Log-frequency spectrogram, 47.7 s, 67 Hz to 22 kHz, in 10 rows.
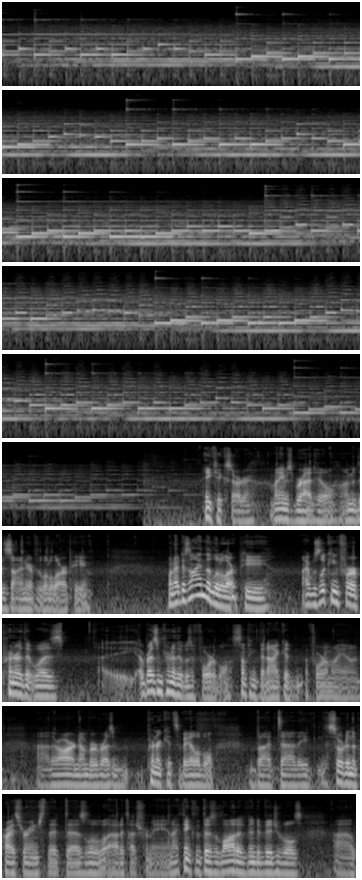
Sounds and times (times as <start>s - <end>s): Music: 0.0s - 28.3s.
